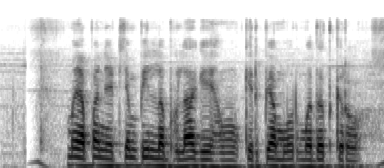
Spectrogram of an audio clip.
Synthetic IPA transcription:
məjapãneʈjəmpinlabʱulaɡeɦɐʋõkɪɾpjamoːɾməd̪əd̪kəɾoː

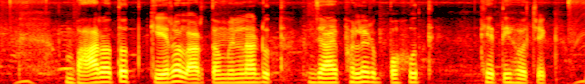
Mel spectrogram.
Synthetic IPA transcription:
bʱaɾot̪ot̪keɾolaɾt̪omilnaɖut̪ | d͡ʑajpʰoleɾbohut̪ | kʰet̪iɦot͡ɕek

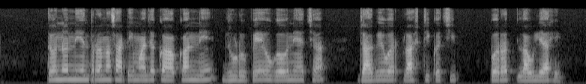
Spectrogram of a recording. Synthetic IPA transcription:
t̪ənənijənt̪ɾəɳasaʈiːmad͡ʑʱjakəakanːed͡zʱuɽupeuɡəʋnjat͡ɕja | d͡zaɡeʋəɾplasʈikt͡ɕiː | pəɾət̪laʋliːaɦe

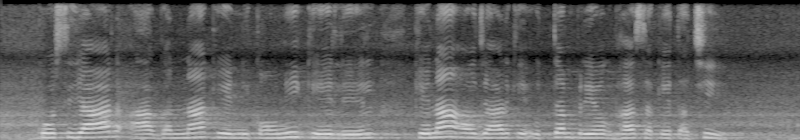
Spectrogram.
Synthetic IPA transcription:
kosijaɾaɡənːakenikəʊnikelel | kenaəwd͡ʒaɾkeut̪ːəmpɾəjoɡbʱəsəket̪ət͡ʃʰi

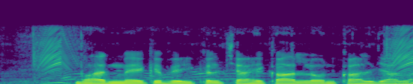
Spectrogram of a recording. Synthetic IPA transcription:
bʱaːɾmẽːkeʋeːɦɪkəlt͡ʃaːɦekaːɾlːoːnkaːld͡ʒaːd̪a

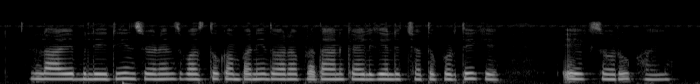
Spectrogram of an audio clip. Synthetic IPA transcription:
laːbliːʈiɪnsuːɾənsʋəst̪ukɐ̃mpənid̪waːɾapɾɐd̪ʱaːnkɐɪlɡeːlt͡ʃʰɐt̪ʊpʊɾt̪ike | eːkswəɾuːpɦai

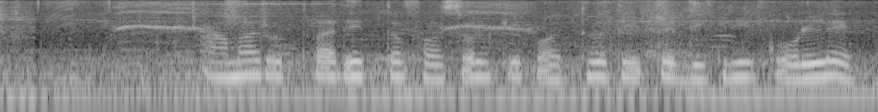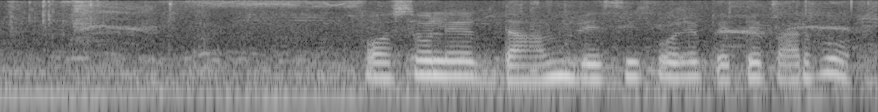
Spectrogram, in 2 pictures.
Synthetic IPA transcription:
amaɾut̪pad̪it̪ːofɔsolkipɔd̪ʱːot̪it̪ebikɾikoɾle | fɔsoleɾd̪ambesipoɾepet̪epaɾbo

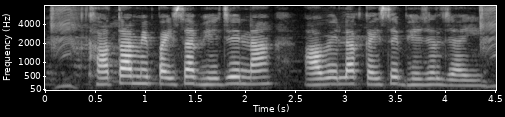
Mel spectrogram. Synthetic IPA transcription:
kʰaːt̪amẽpəɪsabʱeːd͡ʒena | aːwelakːəɪsebʱeːd͡ʒəld͡ʒaːi

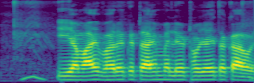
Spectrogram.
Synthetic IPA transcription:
iːɛmaːibʱɐɾekʈaːɪmːẽleʈʰɦod͡ʒaːit̪ɐkaɦoi

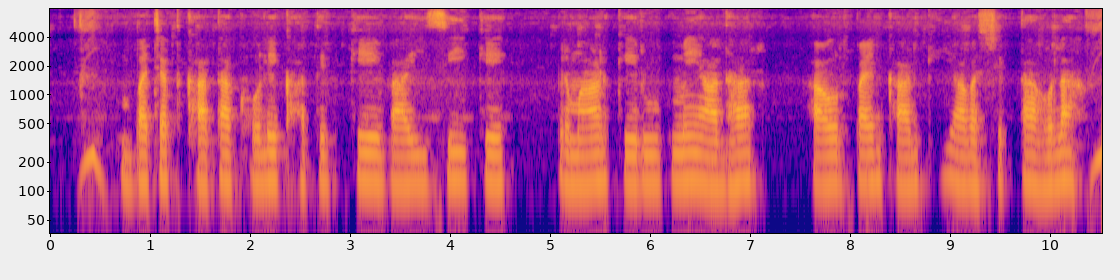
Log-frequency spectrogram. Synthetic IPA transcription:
bət͡ʃət̪kʰaːt̪akʰoːlekʰaːt̪ɪɾkeʋaːisike | pɾəmaːɽ̃keɾuːpmẽaːd̪ʱaːɾ | ɔːɾpɛ̃ːnkʰaːɾɖkiaːʋəʃjək̚t̪aɦoːlaː

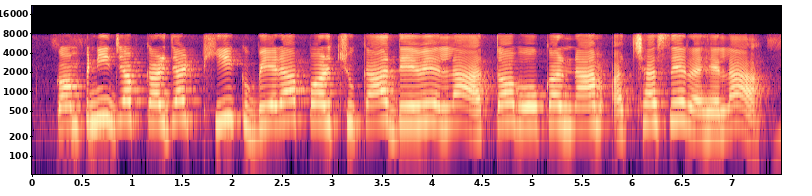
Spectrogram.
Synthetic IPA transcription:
kəmpnid͡ʒəbkəɾd͡ʒaʈʰikbeɽapəɾt͡ʃʰukad̪ebelat̪əbokəɾnamə̰tːʃʰaseɾəɦela

